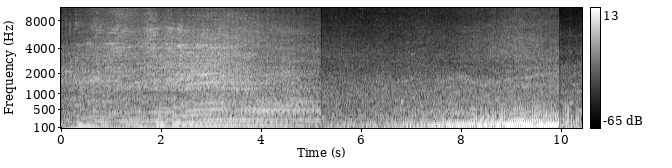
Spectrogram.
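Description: Street traffic: a road vehicle's engine running, its note rising a little and then holding, until it cuts off abruptly about five seconds in. Then a car's engine pulling away, rising in pitch and getting louder toward the end.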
